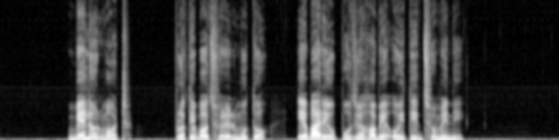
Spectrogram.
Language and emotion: Bengali, neutral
